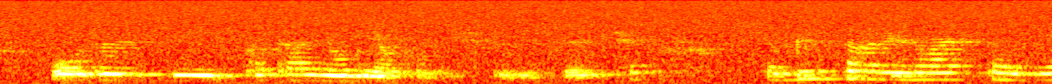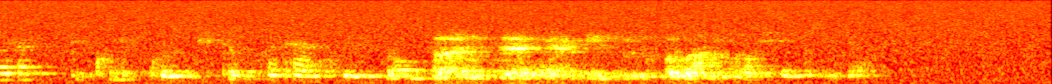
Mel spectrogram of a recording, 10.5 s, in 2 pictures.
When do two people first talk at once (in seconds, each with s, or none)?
7.2 s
